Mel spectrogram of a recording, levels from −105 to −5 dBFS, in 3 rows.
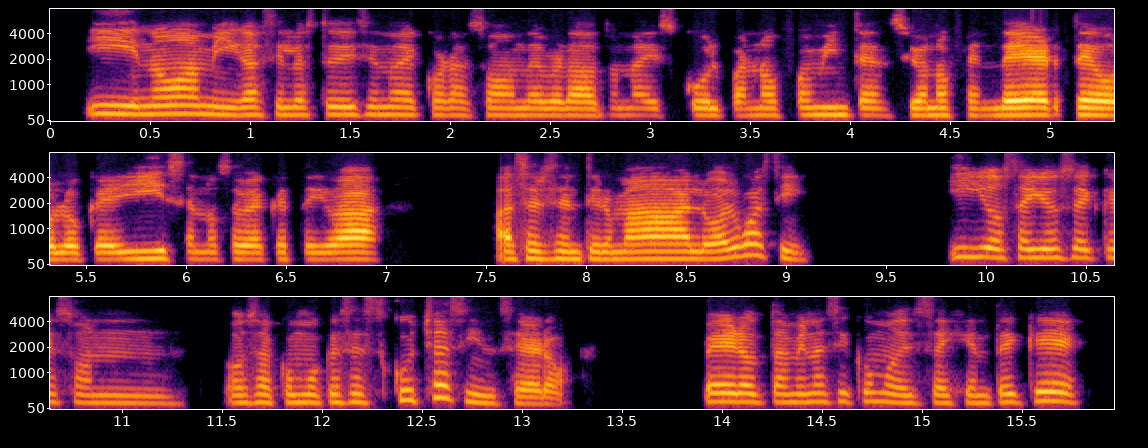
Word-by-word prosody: Y: 220 -1 0
"No, 220 +1 +2
amiga, 200 -3 0
sí 195 +1 -6
lo 195 - -1
estoy 200 +1 -4
diciendo 200 0 -3
de 195 -1 -3
corazón, 185 0 -5
de 185 - -2
verdad, 180 -1 0
una 185 0 -10
disculpa, 180 0 -4
no 185 0 -4
fue 195 +3 -5
mi 195 0 0
intención 185 -1 -2
ofenderte 190 +1 +6
o 185 -1 +7
lo 180 0 +2
que 185 0 +1
hice, 195 0 0
no 185 0 -8
sabía 180 0 0
que 185 - -5
te 180 +1 -6
iba 185 +1 +7
a 180 - -18 0.6
hacer 190 +1 +1
sentir 190 -1 -1
mal", 195 +1 +5
o 195 - +3
algo 245 +7 +2
así. 210 -11 -4 0.7
Y 245 0 -5
yo 240 -2 +1
sé 225 +1 -1
yo 230 0 +1
sé 225 -1 -3
que 220 +2 -8
son 195 -4 -10 0.2
o 200 0 -5
sea, 205 0 -3
como 205 +1 -3
que 210 - -2
se 220 - -6
escucha 270 - -2
sincero, 185 - -4 0.6
pero 225 -2 +3
también 215 +1 -3
así 225 0 -6
como 230 -2 -5
dices, 195 0 -6
hay 195 - -3
gente 200 +2 -5
que, 240 -2 +1
195 Hz, 210 wpm, -20 LUFS, 185-215 Hz, 0.7 s, o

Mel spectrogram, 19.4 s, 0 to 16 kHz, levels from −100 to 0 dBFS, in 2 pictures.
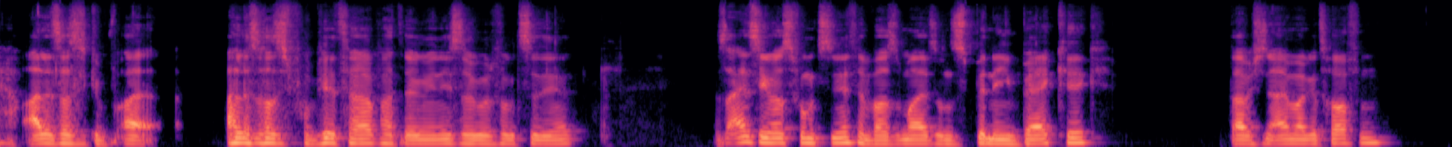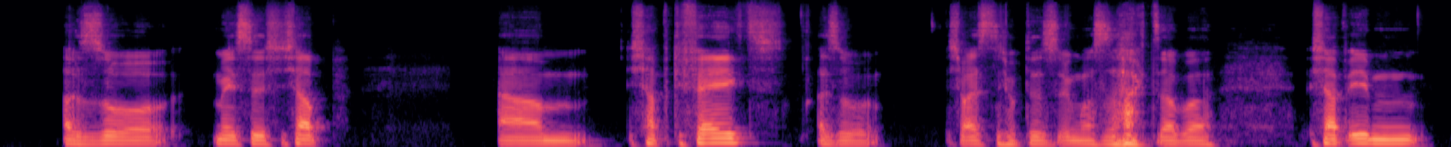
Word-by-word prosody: alles, 110 -1 +4
was 110 -2 +2
ich 100 - -8
gep 100 - -5
äh, - - +3 0.5
alles, 120 -3 +5
was 120 -2 +4
ich - - -7
probiert 110 +3 +1
habe, 110 0 +2
hat 105 -1 -2
irgendwie 105 0 +1
nicht 110 0 0
so 105 -1 +1
gut 100 -2 +1
funktioniert. 105 0 -2 0.9
Das - - -8
Einzige, 135 -3 +4
was 120 0 +2
funktionierte 120 -2 +1
war 100 0 +3
so 100 - -6
mal 105 0 +4
so 100 - -2
'n 100 - -1
Spinning-Back-Kick, 110 +6 +2 0.8
da - - 0
habe 105 - +5
ich 100 - -7
den 105 - -2
einmal 105 +1 +2
getroffen, 115 +4 -2 0.8
also, 95 -2 -2 0.3
mäßig. 100 -1 -1
Ich - - -8
habe - - +2 1.1
ähm, 90 -6 -2 0.2
ich - - -10
habe - - -3
gefakt, 120 +1 +1 0.2
also, 90 -3 -6 0.4
ich - - -12
weiß 90 0 -2
nicht, 90 - -4
ob 90 - -9
dir 95 - -4
das 85 -4 -4
irgendwas 90 -1 -4
sagt, 90 -1 +1
aber 90 -1 -3 0.6
ich - - -9
habe 105 0 +3
eben 105 -3 +2
105 Hz, 165 wpm, -27 LUFS, 90-110 Hz, 1.1 s, alles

